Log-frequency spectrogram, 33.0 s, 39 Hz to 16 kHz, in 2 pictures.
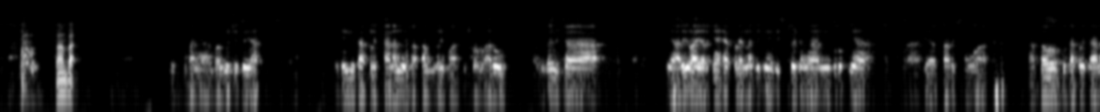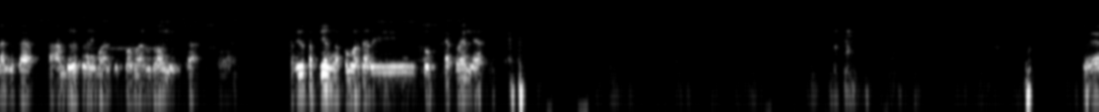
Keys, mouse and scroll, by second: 6.5 right click, 11.4 click, 12.3 right click, 12.9 click, 14.9 ctrl+z, 15.8 right click, 18.8 click, 24.1 ctrl+z, 25.1 right click, 26.6 click, 27.7 right click, 28.8 click, 29.4 z, 29.7 alt+click.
